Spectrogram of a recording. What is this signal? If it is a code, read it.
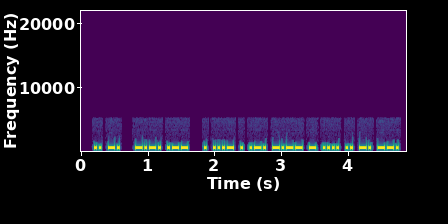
Morse code, heard as a keyed tone, about 34 wpm, 600 Hz. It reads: IN CW EVERYTHING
